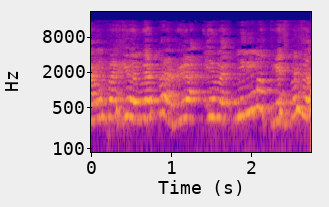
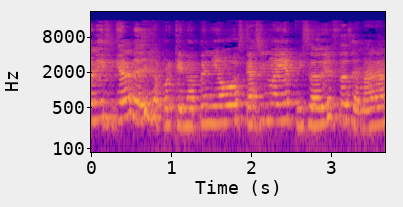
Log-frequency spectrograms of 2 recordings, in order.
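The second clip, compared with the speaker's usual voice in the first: ordinary talk, nothing marked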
